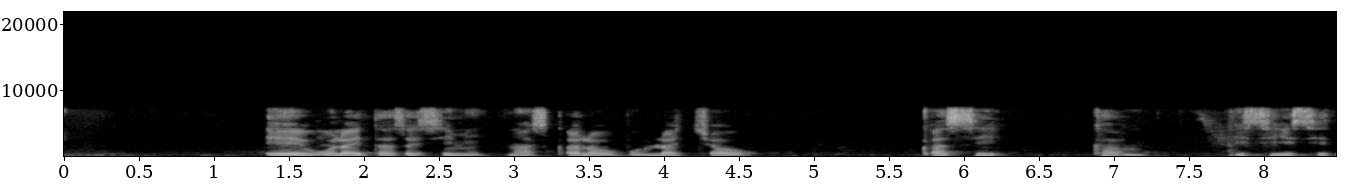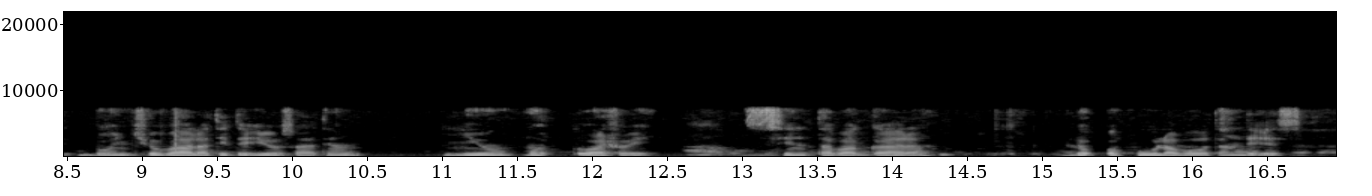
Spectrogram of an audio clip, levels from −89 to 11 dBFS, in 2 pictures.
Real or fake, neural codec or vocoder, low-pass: real; none; 7.2 kHz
